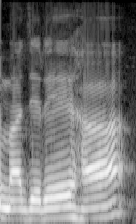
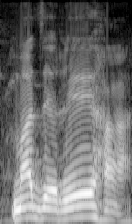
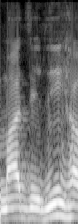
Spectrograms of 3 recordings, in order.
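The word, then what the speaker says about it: مَجْرٰىهَا: বিসমিল্লাহি মাজরেহা অমুরসাহা ইন্না রব্বিলা গফুরুর রাহিম।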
